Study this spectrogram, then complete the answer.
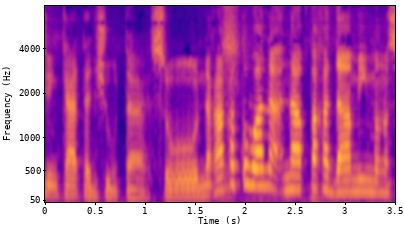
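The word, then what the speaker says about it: Kata Tjuta: Katajuta yun pa na-pronounce siya. Pero pag in-spell siya, K-A-T-A, isang word na yun, tapos another word, T-J-U-T-A.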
